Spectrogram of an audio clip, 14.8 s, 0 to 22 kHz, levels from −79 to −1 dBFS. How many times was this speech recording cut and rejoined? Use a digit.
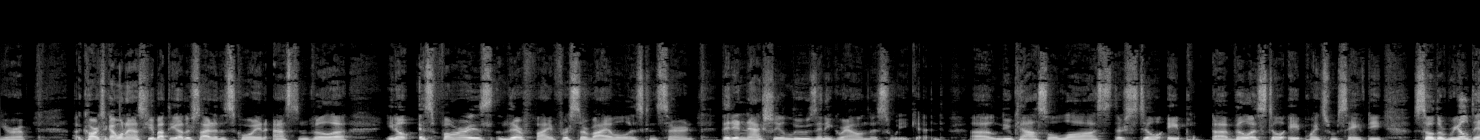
0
